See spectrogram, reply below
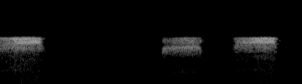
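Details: Owlets at a nest box at night, 3:22 am on 29 June 2023: three harsh, hissing screeches, each under half a second, with a long silent gap after the first.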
